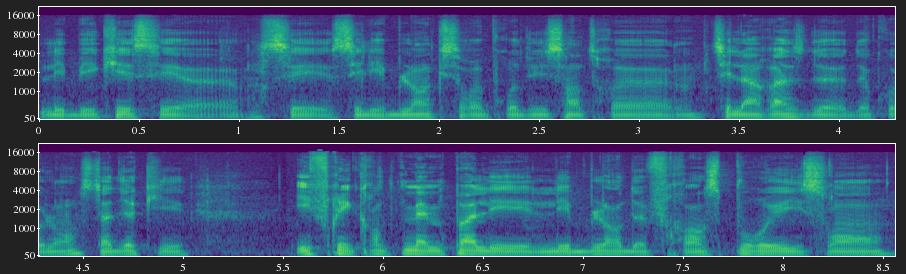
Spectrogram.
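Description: A man's voice, very deep and low in pitch, moves along at a moderate pace. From Guadeloupe, Pointe-à-Pitre. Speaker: rapper. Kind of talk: casual interview. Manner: soft-spoken. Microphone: too quiet.

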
